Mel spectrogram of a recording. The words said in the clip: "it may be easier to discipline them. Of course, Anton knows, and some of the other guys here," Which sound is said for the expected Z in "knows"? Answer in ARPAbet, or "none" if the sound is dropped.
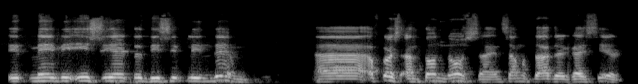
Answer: S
